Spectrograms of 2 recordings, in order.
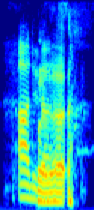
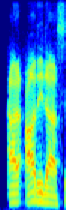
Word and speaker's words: Adidas: I was just amazed at how you pronounced the word that I thought was Adidas. – Adidas. But, Adidas is how we pronounce it in England.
